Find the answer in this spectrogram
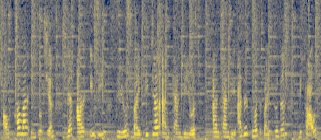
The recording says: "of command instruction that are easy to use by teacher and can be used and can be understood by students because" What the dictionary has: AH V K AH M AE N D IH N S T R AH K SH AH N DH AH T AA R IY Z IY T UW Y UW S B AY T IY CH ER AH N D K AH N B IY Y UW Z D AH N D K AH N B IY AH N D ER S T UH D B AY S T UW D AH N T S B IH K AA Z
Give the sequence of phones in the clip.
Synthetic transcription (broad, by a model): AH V K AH M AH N IH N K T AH SH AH N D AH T AA R IY Z IY T UW Y UW S B AY T IY CH ER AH N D K AH N B IY Y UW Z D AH N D K AH N B IY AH N D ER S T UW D B AY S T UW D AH N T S B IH K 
